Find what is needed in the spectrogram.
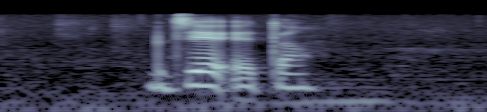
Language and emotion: Russian, neutral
